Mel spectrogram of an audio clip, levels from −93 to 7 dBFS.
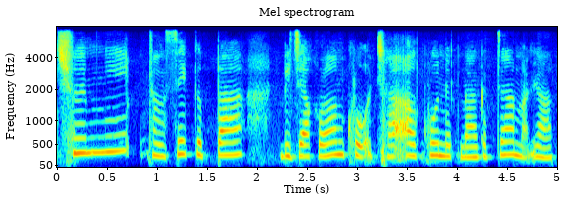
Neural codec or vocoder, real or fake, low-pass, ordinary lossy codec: codec, 16 kHz, 2 kbps, X-Codec, HuBERT features, trained on general audio; fake; 7.2 kHz; none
